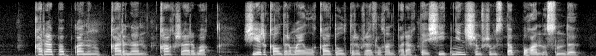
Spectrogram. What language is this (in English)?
Kazakh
